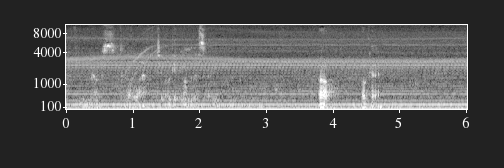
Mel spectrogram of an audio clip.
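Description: Steady electrical mains hum in the sound system, with faint murmuring and a few small clicks, and a brief spoken "oh, okay" about four seconds in.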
